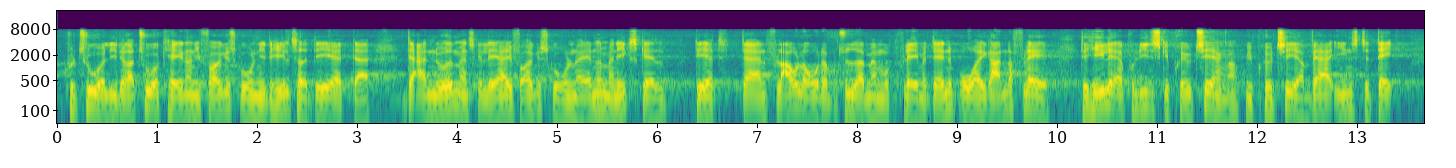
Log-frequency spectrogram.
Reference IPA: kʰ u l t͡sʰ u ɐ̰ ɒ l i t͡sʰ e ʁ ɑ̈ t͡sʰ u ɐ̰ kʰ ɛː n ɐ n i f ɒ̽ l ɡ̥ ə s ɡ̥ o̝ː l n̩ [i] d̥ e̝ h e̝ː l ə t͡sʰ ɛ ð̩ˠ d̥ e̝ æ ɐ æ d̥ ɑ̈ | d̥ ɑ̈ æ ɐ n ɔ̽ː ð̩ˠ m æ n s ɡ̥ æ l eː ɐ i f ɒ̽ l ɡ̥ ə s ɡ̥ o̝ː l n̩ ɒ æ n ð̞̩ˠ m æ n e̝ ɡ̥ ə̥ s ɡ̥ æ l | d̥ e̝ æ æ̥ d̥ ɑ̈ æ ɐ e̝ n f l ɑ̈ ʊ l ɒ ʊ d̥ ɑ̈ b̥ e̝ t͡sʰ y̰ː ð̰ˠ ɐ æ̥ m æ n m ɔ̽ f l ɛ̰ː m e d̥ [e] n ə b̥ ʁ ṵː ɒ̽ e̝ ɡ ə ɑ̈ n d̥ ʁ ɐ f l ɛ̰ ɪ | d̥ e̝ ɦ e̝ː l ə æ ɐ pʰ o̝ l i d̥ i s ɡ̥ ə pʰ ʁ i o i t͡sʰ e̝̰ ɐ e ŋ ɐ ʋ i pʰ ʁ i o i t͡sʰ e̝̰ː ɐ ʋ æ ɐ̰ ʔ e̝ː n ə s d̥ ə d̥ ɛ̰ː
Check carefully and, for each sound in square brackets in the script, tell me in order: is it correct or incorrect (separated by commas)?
correct, incorrect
